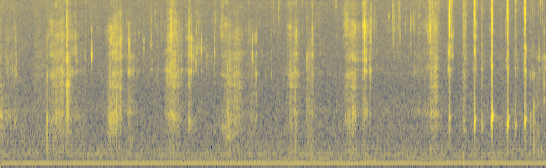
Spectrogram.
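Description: A crunchy snack eaten up close in mukbang style, with a run of crisp bites and chewing crunches that grow sharper toward the end over a steady low hum, and no talking.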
